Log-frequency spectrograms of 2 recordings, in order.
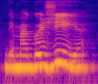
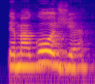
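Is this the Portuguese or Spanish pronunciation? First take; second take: Portuguese; Spanish. First: It is said with Portuguese word stress. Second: It is said with Spanish word stress.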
